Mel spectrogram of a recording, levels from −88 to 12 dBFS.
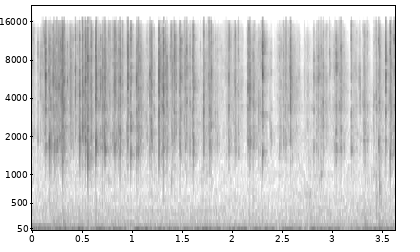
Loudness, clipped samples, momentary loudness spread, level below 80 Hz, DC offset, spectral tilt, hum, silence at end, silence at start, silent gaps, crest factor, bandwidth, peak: -30 LUFS; under 0.1%; 10 LU; -50 dBFS; under 0.1%; 2.5 dB/octave; none; 0 s; 0 s; none; 30 dB; 17 kHz; -2 dBFS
